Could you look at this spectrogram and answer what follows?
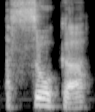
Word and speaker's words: Asoka: King Ashoka, spelled with that one, Ashoka, would be pronounced as Asoka in Pali.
